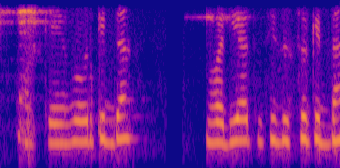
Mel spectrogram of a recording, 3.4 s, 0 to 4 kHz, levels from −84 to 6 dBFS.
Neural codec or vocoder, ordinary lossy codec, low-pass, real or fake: none; none; 3.6 kHz; real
